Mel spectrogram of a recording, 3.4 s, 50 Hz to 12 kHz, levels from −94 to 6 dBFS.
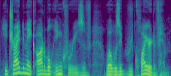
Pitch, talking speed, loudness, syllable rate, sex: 135 Hz, 210 wpm, -17 LUFS, 5.9 syllables/s, male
